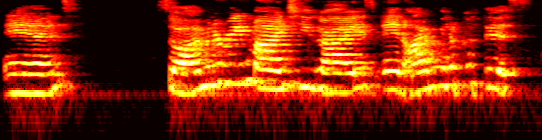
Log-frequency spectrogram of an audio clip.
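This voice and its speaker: In an echoing, roomy classroom, a woman teacher reads poems aloud while instructing her class and posing prompting questions. She has a high, sharp-toned voice and speaks at a normal speed.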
